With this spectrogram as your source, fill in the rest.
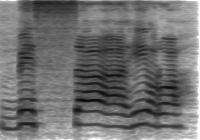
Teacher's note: बा सीन के साथ मिलेगा, दोनों खाली लेटर नहीं पढ़ा जाएगा। बा सीन जेर बिस, सीन अलिफ जबर सा, बिस्साहिरा।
